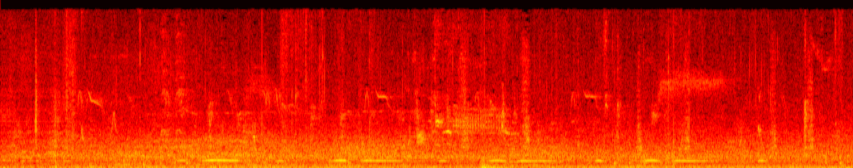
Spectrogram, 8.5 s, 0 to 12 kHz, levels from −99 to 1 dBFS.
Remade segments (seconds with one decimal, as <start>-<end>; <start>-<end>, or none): 0.0-0.7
